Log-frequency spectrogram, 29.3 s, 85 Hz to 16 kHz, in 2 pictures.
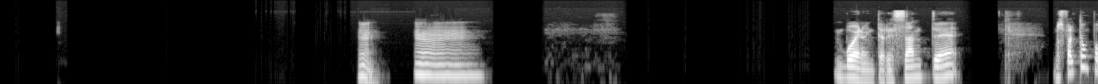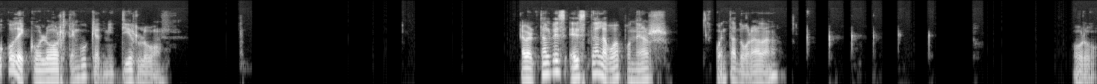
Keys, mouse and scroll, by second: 15.6 ctrl+s, 27.4-29.2 drag.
